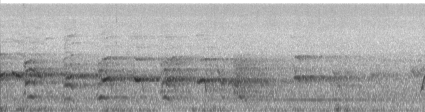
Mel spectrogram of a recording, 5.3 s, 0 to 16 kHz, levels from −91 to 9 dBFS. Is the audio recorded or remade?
recorded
